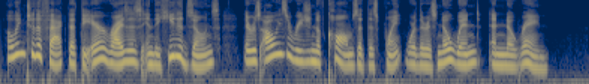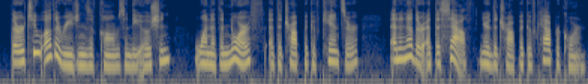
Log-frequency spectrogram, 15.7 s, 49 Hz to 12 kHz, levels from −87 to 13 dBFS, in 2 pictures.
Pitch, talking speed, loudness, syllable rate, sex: 205 Hz, 225 wpm, -20 LUFS, 6.0 syllables/s, female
